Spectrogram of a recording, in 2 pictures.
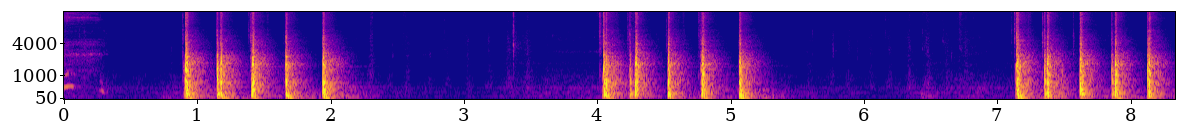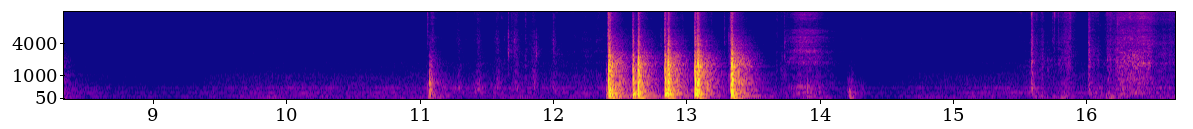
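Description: Pan of pumpkin roll batter being shaken and patted on a kitchen counter: four bursts of rapid knocking taps, each a quick run of five or six sharp raps, separated by pauses of near silence.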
